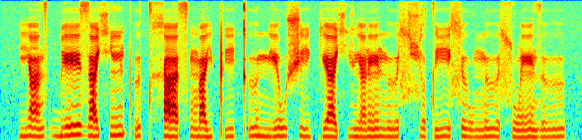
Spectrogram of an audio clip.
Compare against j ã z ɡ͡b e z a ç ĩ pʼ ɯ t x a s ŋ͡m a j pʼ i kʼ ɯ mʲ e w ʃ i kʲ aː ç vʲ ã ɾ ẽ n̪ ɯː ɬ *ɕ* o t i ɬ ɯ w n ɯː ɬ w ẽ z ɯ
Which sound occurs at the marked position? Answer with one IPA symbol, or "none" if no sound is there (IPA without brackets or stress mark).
ɕ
